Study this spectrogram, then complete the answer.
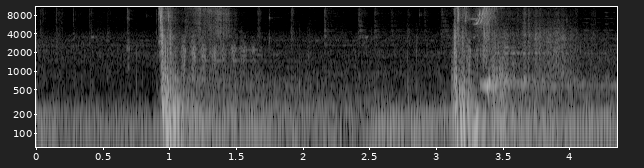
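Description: A portal gun fires with a sharp zap.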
